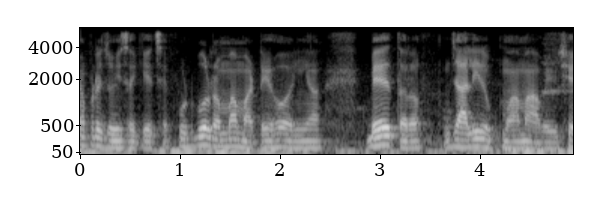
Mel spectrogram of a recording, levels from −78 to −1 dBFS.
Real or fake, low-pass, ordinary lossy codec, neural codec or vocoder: real; 5.4 kHz; none; none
